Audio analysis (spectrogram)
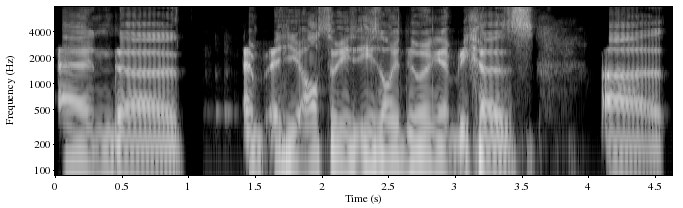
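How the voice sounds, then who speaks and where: A man's voice: medium pitch, fairly even intonation, measured pace, pushed and bright, clear, resonant tone, no room sound. A man co-hosting a podcast in casual chat, rambling and profane with many restarts. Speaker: podcast co-host.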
